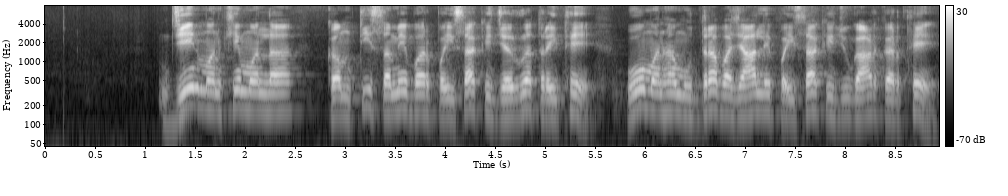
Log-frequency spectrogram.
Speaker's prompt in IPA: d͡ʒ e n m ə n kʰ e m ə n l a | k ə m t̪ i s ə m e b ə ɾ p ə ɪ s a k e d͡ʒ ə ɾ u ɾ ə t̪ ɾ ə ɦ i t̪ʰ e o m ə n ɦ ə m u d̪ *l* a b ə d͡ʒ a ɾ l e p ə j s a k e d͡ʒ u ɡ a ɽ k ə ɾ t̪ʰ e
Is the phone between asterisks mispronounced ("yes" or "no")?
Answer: yes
